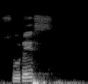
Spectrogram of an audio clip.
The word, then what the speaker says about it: सुरेश: ठीक है, तो ए का प्रोनाउंस हो रहा है सुरेश।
